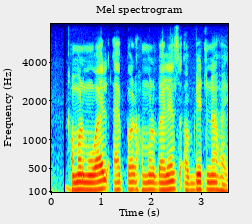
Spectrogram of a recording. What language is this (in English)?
Magahi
